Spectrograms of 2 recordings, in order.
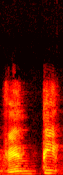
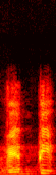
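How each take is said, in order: Both takes have the same delivery.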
